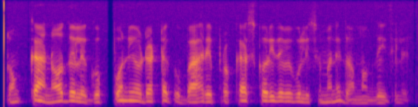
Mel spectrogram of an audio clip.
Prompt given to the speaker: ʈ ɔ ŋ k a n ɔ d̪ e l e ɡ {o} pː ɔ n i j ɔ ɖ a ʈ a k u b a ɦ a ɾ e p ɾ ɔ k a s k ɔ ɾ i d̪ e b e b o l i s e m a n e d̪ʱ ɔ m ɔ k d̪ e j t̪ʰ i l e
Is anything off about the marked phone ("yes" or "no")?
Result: no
